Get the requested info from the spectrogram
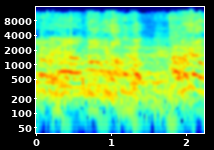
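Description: A group of voices calling and chanting over one another, the pitches wavering up and down.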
